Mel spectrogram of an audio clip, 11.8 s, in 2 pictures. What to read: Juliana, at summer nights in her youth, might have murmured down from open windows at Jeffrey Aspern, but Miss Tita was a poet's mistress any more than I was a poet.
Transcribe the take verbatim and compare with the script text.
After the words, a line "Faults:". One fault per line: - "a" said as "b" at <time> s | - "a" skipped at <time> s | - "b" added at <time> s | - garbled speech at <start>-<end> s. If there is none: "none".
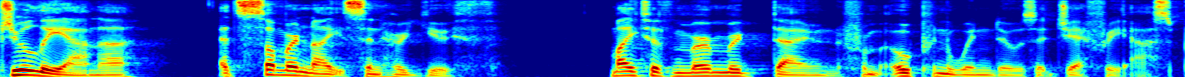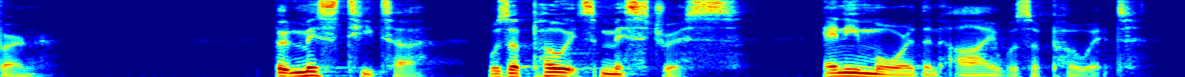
Juliana, at summer nights in her youth, might have murmured down from open windows at Jeffrey Aspern, but Miss Tita was a poet's mistress any more than I was a poet.
Faults:
none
